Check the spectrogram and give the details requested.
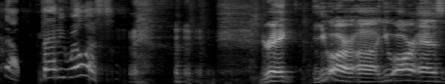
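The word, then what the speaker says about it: Fani: You got her name wrong. It's Fonnie Willis, and you couldn't say it I right. just said that. Fannie Willis.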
